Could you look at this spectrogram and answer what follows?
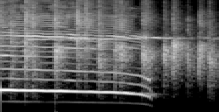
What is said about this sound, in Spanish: Vamos a despedirlo con un fuerte aplauso.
